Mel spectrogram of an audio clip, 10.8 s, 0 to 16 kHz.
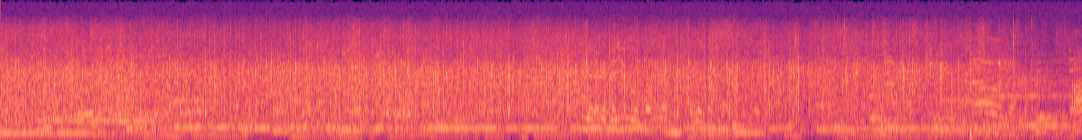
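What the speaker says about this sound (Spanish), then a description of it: "este fuerte aplauso del público" A loud studio audience applauds on a 1983 Spanish television game show, a dense sustained ovation with music playing underneath throughout.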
